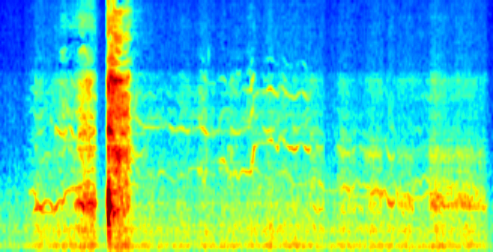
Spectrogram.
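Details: A single sharp cough with whistling wheeze before and long wavering wheezy tones after it: short wheezy allergic cough.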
